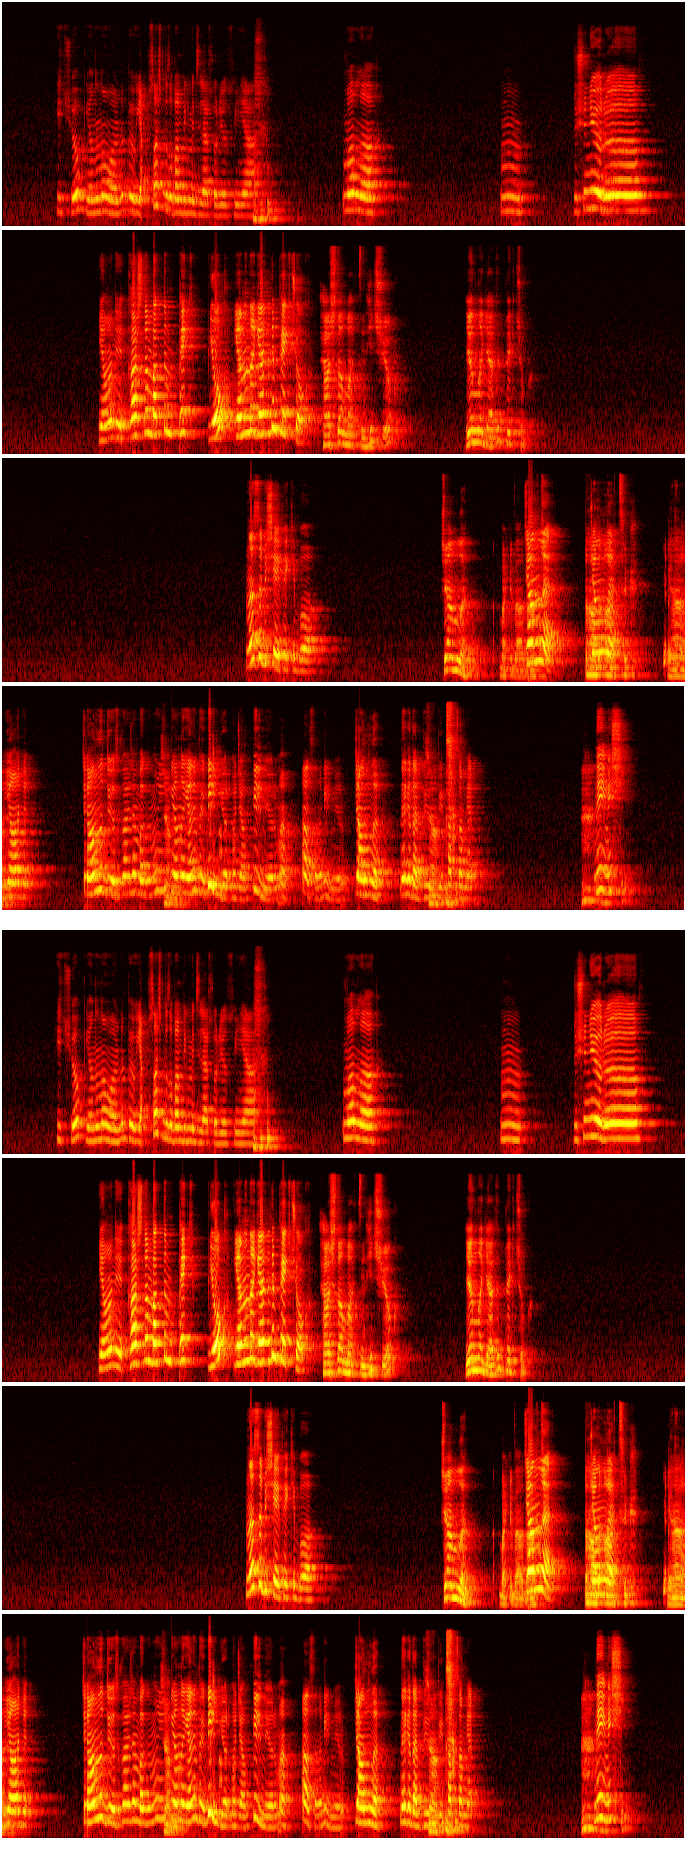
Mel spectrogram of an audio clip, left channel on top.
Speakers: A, on the right; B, on the right.
A: Hiç yok. Yanına vardım. Böyle, ya saçma sapan bilmeceler soruyorsun ya.
B: <laughs>
A: Valla. hmm, düşünüyorum. Yani karşıdan baktım pek yok. Yanına geldim pek çok.
B: Karşıdan baktın hiç yok. Yanına geldin pek çok.
A: Nasıl bir şey peki bu?
B: Canlı. Bak daha
A: Canlı.
B: da artık. Daha
A: Canlı.
B: da artık.
A: <clears throat>
B: Yani
A: Yani canlı diyorsun. Karşıdan baktım hmm,
B: canlı.
A: yanına geldim pek. Bilmiyorum hocam. Bilmiyorum. Ah, al sana bilmiyorum. Canlı. Ne kadar büyük
B: Can.
A: bir kapsam yani.
B: <laughs>
A: Neymiş?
